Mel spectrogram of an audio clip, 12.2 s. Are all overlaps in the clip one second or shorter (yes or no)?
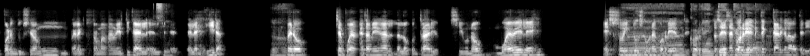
no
